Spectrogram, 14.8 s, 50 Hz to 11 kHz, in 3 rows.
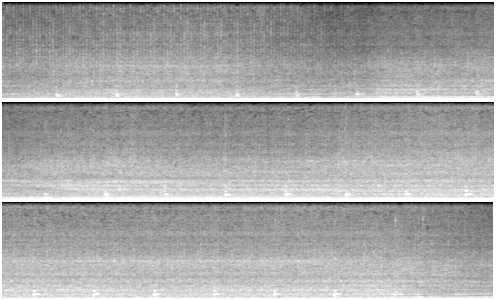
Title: clicking noise MK6 Golf 2012 2.5 automatic transmission 09G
